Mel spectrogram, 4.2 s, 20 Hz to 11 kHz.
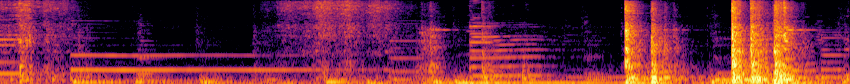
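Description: About 6 g of dry tea leaves being taken out of storage to make cold-brew tea rustle and crackle in two short, scratchy bursts near the end, after a few quiet seconds with a faint tonal hum in the background.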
